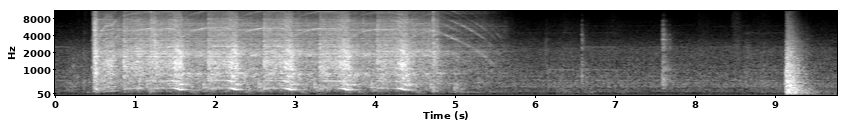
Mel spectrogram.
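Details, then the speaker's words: 2008 Subaru Impreza compression test: starter cranks about four seconds with steady, lopsided chuff; zero compression, due to a broken passenger-side camshaft from low oil. "oh that's not good oh that's not good at all oh that's not good at all I get zero Wow I'm going to do this test once more with our battery charger hooked up zero compression not good"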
